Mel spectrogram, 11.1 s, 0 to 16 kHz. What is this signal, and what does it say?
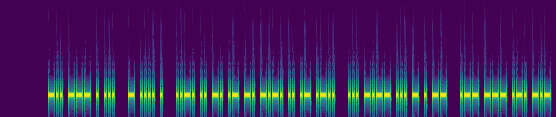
Morse code, heard as a keyed tone, about 31 wpm, 700 Hz. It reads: DOES THE FINANCIAL SYSTEM WORK
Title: Sentences from Top 1000 Words - Review Part 5 - 30wpm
